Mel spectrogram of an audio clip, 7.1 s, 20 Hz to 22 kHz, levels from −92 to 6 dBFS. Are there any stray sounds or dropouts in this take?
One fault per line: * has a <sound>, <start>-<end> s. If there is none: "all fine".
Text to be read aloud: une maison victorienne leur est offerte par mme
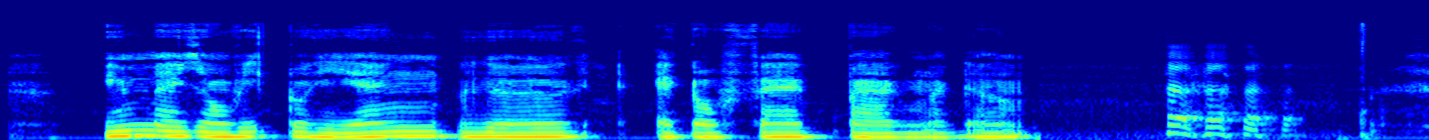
* has a laugh, 5.8-6.5 s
